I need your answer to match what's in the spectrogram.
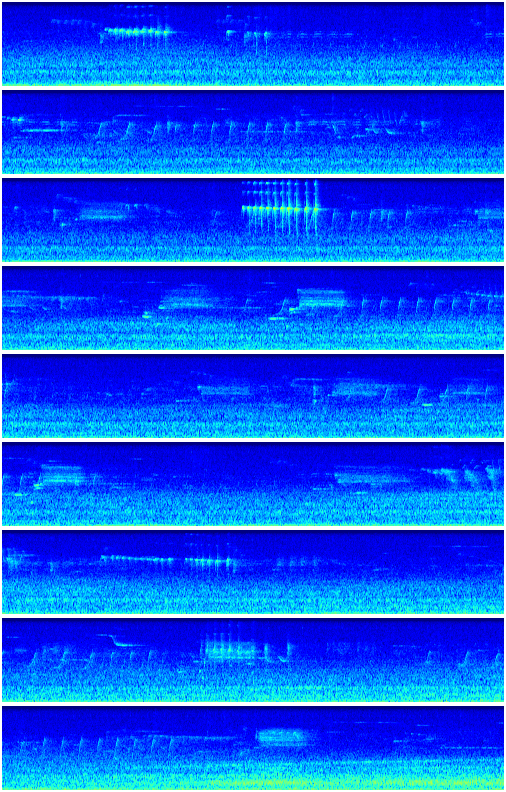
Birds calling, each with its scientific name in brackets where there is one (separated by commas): Red-winged Blackbird (Agelaius phoeniceus), Northern Cardinal (Cardinalis cardinalis)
